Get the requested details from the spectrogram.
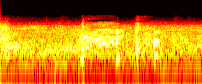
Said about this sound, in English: Sorry, I got some popcorn in my throat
